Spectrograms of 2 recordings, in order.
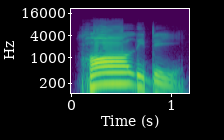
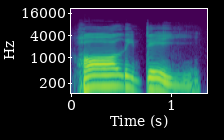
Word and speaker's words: holiday: Holiday. Ho-nya yang di stress. Holiday. Holiday. Holiday. Li dan D-nya rendah tentunya. Holiday.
